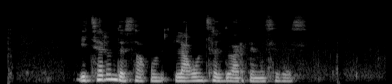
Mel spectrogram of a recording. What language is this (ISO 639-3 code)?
eus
